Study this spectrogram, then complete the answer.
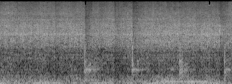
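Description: Garlic frying in hot oil for Filipino sisig bangus gives a steady, close sizzle with a few scrapes of stirring, loud and continuous throughout with no talk.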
